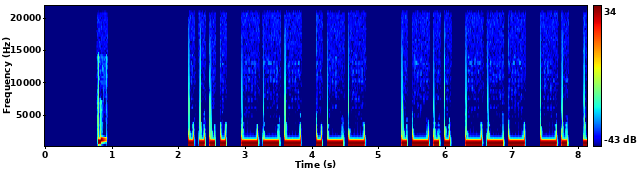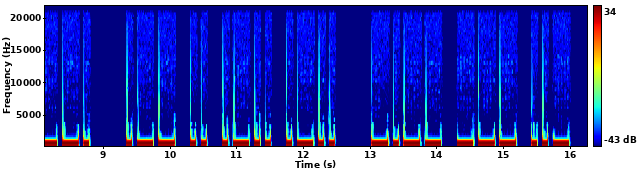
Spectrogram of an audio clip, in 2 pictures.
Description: Morse code, heard as a keyed tone, about 15 wpm, 700 Hz. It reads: HOW LONG WILL YOU
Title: Sentences from Top 1200 Words 15wpm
